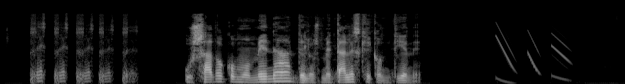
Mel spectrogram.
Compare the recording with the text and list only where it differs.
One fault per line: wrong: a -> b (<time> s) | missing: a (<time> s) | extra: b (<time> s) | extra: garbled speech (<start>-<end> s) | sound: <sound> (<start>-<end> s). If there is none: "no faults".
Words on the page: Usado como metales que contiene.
sound: laugh (0.3-1.4 s)
extra: mena de los (2.5 s)
sound: chirp (5.0-5.7 s)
